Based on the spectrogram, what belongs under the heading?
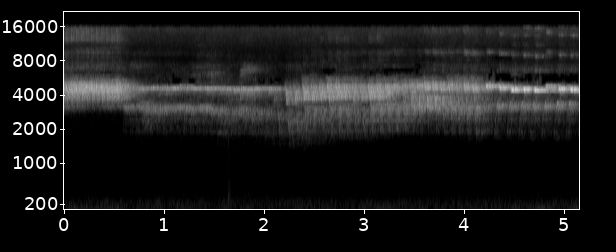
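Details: Two canaries singing together with matching voices, long sustained high trills and rolling notes shifting in pitch, over a steady low hum.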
